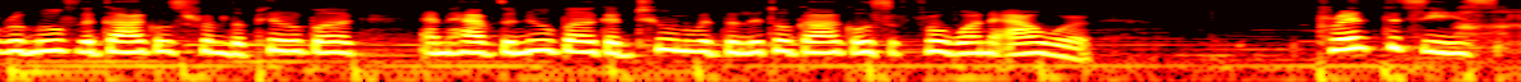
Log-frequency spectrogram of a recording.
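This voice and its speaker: Higher-pitched woman running a tabletop game. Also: warm tone. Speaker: game master voicing a shopkeeper in a tabletop RPG podcast. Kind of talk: improvised tabletop game narration.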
